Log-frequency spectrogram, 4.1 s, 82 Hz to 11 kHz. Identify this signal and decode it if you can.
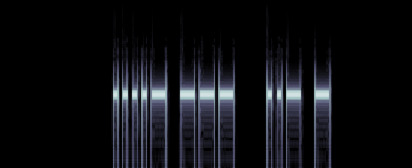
Morse code, heard as a keyed tone, about 25 wpm, 690 Hz. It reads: 4O UT
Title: Winter Field Day Exchanges Encore 25wpm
